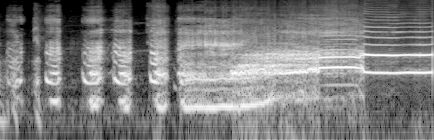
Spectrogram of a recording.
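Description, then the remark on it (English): A person imitates a donkey bray, a quick run of about six choppy, rhythmic gasps followed by a long, loud, strained tone that climbs to a high, thin note at the end. “You're going with the donkey, huh?”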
